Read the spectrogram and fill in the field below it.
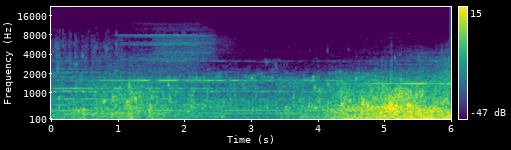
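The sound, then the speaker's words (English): Muffled underwater gurgling and churning ocean water with faint tonal hums, swelling into a louder, rumbling rush of bubbles toward the end as two people plunge into the ocean. No voices. “Both Valeries plunge into the ocean.”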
